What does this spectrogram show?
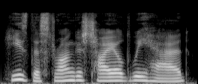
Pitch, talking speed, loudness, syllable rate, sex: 170 Hz, 180 wpm, -14 LUFS, 3.8 syllables/s, female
